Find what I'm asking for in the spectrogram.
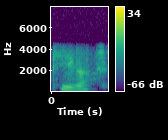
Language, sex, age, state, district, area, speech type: Bengali, female, 18-30, West Bengal, South 24 Parganas, rural, conversation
